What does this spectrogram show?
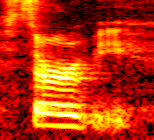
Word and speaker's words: CeraVe: CeraVe.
